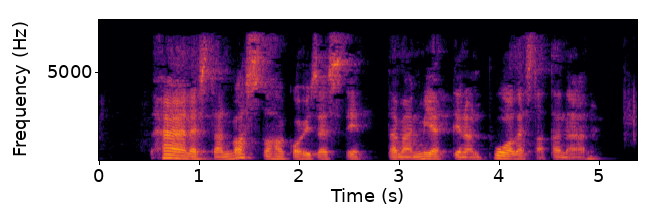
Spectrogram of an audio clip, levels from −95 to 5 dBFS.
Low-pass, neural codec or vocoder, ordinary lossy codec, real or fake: 7.2 kHz; none; MP3, 48 kbps; real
